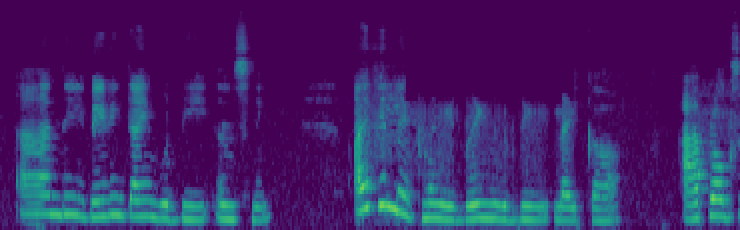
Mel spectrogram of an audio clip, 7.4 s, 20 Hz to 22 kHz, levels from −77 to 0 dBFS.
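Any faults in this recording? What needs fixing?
From 4.05 to 5.74 s a Bluetooth SBC bit pool drop squeezes the encoder's bit budget, starving the upper sub-bands and quantising the rest coarsely; the speech turns dull and gritty, which fits a fall to a very low bit pool near 54 kbps. Reducing radio congestion or keeping a stronger link between phone and headset would prevent it.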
